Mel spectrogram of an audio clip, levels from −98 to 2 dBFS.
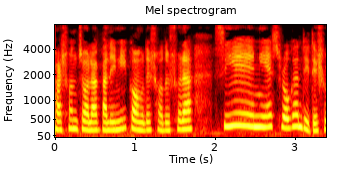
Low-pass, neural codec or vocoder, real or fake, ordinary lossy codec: none; codec, 16 kHz, 2 kbps, X-Codec, WavLM features, trained on Multilingual LibriSpeech; fake; none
